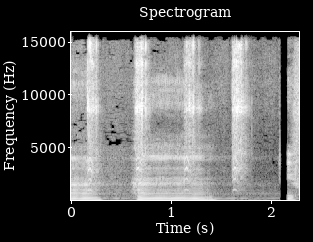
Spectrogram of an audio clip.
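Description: A low voice drawing out long, held vocal sounds: one at the start, then a longer one lasting most of a second.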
